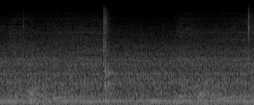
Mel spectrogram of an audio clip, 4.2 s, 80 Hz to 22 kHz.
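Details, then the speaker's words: Momcozy S12 wearable electric breast pump in expression mode at level nine, its maximum of nine suction levels: a quiet, steady motor hum with a soft rising and falling suction cycle. "this is on level one it also goes up to level nine so i will let you hear level nine i'm really close this pump is not that loud thankfully"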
